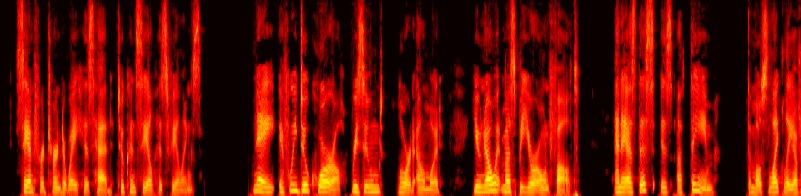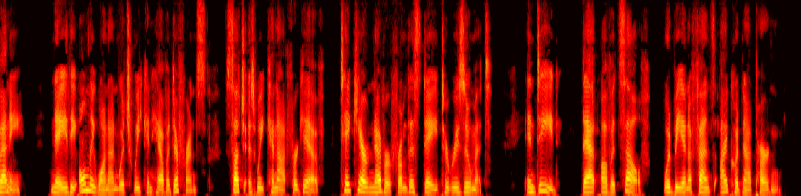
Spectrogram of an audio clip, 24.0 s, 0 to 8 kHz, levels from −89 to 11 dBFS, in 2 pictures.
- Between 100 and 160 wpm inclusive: No, average, 180 wpm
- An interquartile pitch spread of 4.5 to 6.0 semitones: No, average, 3.6 semitones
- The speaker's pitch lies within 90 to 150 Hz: No, high, 195 Hz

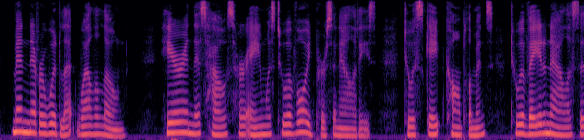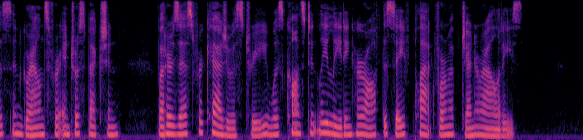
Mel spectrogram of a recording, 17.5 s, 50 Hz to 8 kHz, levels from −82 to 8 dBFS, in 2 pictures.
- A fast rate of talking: No, average, 145 wpm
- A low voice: No, medium, 175 Hz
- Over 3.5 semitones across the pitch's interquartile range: No, average, 2.7 semitones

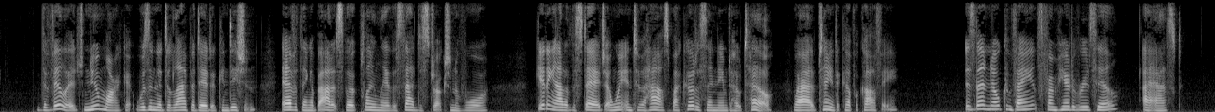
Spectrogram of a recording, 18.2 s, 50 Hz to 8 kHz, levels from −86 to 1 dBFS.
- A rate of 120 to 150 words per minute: No, average, 175 wpm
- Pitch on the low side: No, high, 205 Hz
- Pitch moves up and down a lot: No, average, 3.5 semitones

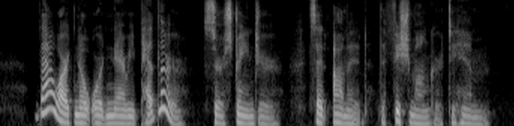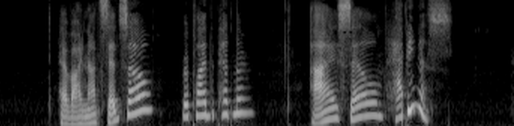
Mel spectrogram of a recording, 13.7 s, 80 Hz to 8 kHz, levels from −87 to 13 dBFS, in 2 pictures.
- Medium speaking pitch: Yes, medium, 145 Hz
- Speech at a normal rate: No, slow, 105 wpm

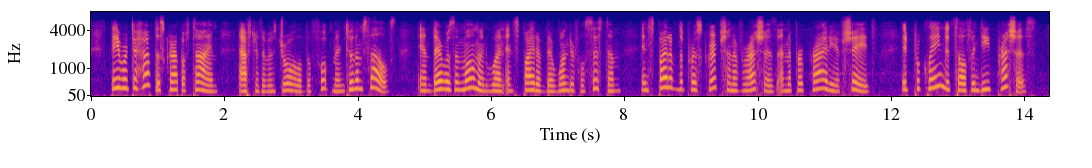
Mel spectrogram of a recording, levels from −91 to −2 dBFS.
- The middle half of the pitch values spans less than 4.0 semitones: No, average, 4.8 semitones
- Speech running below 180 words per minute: No, average, 190 wpm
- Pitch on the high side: Yes, high, 245 Hz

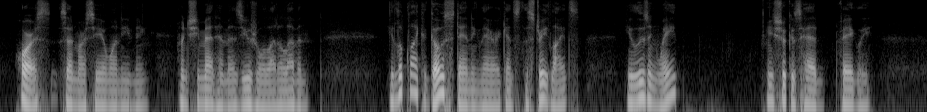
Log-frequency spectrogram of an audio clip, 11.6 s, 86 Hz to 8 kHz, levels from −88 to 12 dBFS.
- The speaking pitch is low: Yes, low, 105 Hz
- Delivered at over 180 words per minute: No, average, 165 wpm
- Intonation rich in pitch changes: No, average, 2.8 semitones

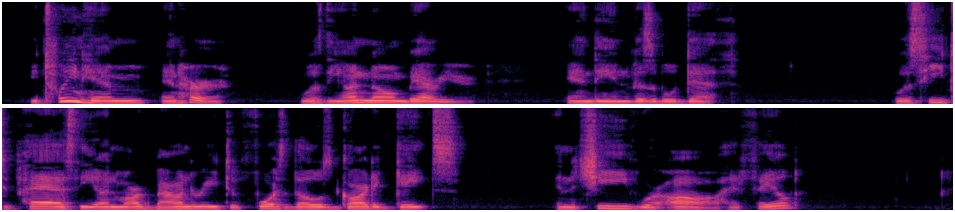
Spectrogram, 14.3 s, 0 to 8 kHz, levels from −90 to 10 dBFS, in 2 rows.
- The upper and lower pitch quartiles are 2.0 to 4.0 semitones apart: Yes, narrow, 2.6 semitones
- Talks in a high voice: No, medium, 140 Hz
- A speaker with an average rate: No, slow, 125 wpm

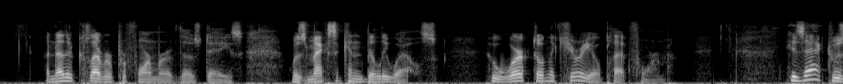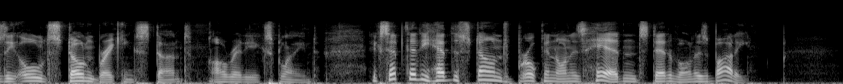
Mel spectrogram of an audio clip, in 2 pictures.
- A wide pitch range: Yes, wide, 6.3 semitones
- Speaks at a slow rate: No, average, 145 wpm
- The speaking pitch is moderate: No, low, 130 Hz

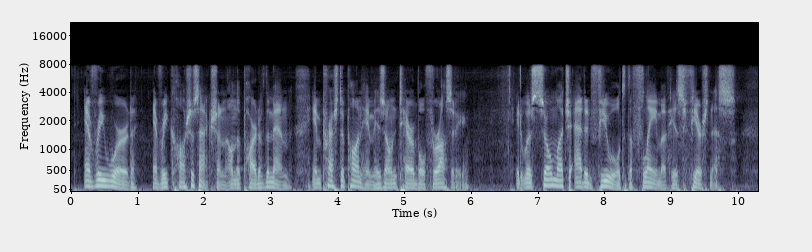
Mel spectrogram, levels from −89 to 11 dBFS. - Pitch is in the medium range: No, low, 100 Hz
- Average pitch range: No, wide, 5.7 semitones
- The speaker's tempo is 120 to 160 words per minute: No, average, 175 wpm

